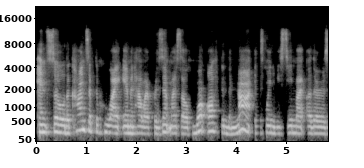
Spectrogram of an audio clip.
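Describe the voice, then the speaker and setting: Speaking at a fairly quick pace, a woman has a fairly low pitch, ordinary pitch variation, and a Brooklyn accent. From US Northeast, Brooklyn, New York. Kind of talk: panel discussion. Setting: video call, at home.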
